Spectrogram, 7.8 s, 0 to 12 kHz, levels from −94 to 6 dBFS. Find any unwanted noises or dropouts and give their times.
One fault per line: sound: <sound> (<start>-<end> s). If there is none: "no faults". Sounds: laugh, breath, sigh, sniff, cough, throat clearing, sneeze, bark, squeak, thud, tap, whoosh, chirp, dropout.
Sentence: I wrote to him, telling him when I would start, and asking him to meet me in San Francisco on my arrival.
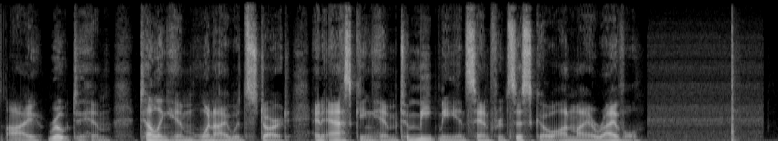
sound: tap (7.3-7.4 s)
